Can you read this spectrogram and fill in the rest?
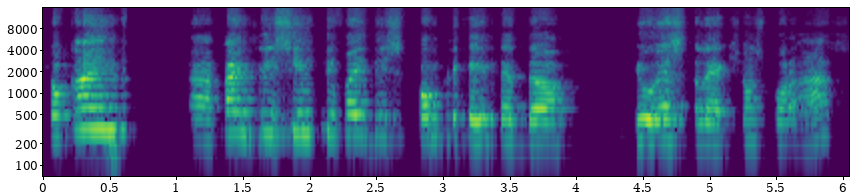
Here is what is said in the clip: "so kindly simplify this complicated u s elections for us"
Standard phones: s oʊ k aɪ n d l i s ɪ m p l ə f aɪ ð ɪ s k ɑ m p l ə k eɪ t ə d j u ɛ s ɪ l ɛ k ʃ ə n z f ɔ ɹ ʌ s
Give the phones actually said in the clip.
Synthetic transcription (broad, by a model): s oʊ k aɪ n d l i s ɪ m p l ə f aɪ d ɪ s k ɑ m p l ə k eɪ t ə d j u ɛ s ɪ l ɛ k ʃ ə n s f ɔ ɹ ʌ s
